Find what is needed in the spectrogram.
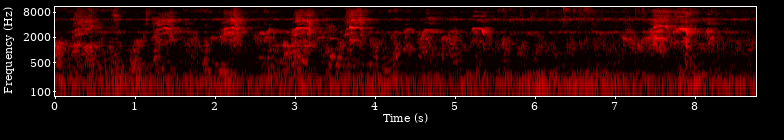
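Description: Birds chirping faintly, short high calls repeating every second or so, over a faint steady high tone.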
